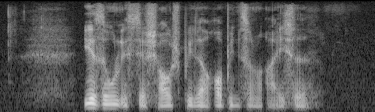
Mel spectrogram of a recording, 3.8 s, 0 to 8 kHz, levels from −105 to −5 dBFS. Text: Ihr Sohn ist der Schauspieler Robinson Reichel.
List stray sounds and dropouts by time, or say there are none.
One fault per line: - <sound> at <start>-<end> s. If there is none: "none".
none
